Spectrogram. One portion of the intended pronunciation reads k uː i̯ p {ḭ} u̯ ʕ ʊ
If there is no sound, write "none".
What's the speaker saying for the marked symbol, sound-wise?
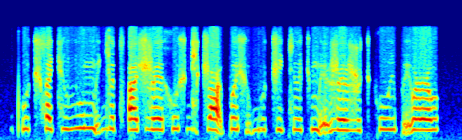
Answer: ḛ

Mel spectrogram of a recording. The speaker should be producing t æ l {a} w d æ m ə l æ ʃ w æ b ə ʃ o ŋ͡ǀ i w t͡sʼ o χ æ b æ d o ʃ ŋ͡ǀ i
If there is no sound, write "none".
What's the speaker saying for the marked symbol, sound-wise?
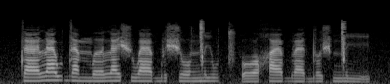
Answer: æ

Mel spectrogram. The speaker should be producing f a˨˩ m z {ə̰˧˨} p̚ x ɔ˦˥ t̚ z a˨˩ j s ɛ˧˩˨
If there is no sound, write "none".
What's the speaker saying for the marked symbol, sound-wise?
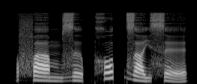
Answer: ə˨˩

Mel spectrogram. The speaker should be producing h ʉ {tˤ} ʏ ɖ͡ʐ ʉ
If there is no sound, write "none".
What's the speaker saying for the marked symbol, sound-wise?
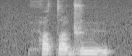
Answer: tˤ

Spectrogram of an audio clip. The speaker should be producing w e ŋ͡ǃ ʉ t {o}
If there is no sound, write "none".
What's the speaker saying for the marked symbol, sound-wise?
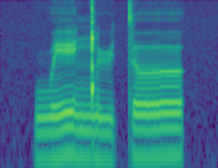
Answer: ɤ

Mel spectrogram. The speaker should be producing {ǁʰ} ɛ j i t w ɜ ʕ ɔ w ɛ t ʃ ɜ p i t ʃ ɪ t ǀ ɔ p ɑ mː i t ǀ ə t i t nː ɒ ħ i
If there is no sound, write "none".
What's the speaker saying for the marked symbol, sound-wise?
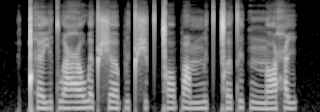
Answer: ǃʰ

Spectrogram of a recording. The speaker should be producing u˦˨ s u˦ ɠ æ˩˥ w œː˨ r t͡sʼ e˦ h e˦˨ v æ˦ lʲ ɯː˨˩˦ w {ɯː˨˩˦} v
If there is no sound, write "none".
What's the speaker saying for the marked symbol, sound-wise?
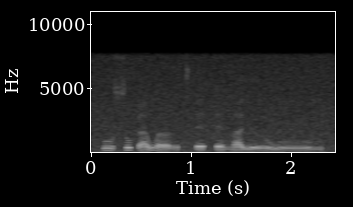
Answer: uː˨˩˦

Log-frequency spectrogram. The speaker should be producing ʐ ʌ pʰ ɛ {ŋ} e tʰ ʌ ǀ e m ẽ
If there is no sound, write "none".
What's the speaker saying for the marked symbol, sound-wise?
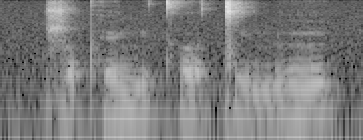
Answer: ŋ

